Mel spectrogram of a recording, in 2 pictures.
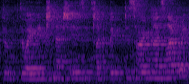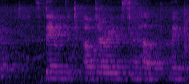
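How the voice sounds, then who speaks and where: A woman, explaining research in an even, patient way. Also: medium pitch, quick pace. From Galway, Ireland. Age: 30s. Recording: echoey hall, distant mic, background noise.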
